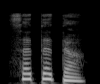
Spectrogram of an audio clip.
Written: ಸುದತಿ

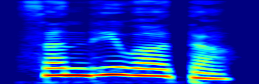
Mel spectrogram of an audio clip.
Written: ಸಂದಿವಾತ

